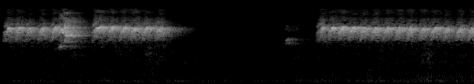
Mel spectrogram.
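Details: Varied song of a Flamboyan bird, a songbird kept as a tutor for cucak ijo and magpie robin: shrill, rapid, rattling trills, then a two-second silence, a soft note, and the trill resuming.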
